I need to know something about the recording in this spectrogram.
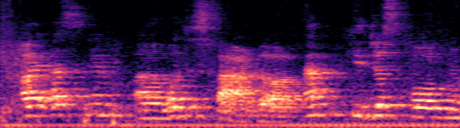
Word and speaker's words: Firdar: It's pronounced Fardar. There are lots of pronunciations: Firdar, Firdaria, Firdaria, and Firdar, Fardar, Fardariyat.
